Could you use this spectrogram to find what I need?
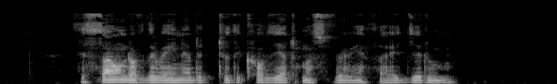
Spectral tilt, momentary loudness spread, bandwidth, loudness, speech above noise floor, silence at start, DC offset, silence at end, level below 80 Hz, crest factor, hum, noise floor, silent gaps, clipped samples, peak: -5.5 dB/octave; 11 LU; 11.5 kHz; -26 LUFS; 48 dB; 0.75 s; under 0.1%; 1.05 s; -44 dBFS; 22 dB; none; -74 dBFS; none; under 0.1%; -6 dBFS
